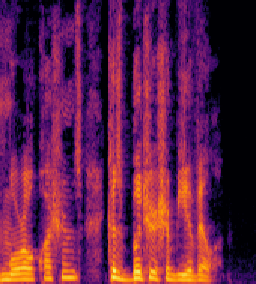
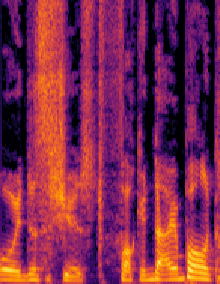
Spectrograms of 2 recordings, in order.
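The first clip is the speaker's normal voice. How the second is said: put-on British accent. Retelling a show scene of a really good impression: Butcher impression. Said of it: "making a really good Butcher impression".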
